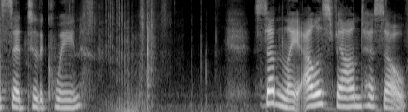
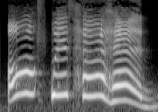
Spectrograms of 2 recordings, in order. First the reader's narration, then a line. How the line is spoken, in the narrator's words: the Queen shouted once more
